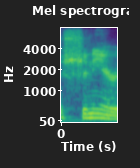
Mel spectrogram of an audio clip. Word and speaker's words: Shanir: It's pronounced Shanir. It's Hebrew. Near.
